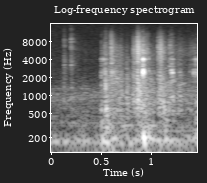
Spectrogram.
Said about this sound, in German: Habe ich jetzt, habe ich die Tastatur kaputt gemacht?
